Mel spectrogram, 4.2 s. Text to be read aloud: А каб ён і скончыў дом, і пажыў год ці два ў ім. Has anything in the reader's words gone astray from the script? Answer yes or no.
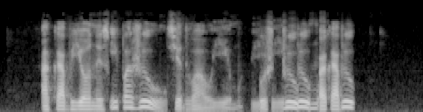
yes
